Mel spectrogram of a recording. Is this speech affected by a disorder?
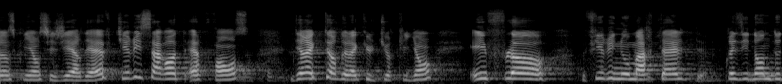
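No.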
